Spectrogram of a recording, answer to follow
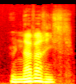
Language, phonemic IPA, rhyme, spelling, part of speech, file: French, /a.va.ʁis/, -is, avarice, noun, Fr-avarice.ogg
- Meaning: greed; avarice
